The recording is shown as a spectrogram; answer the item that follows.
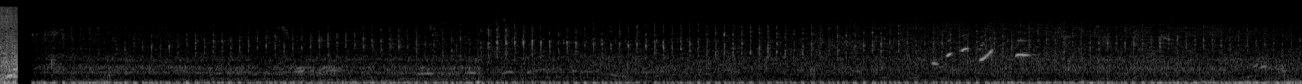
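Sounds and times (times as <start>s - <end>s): bird chirping: 9.3s - 11.9s.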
